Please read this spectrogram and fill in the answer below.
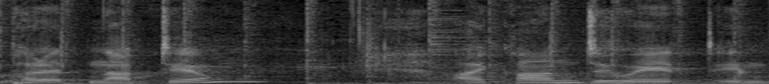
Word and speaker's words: Bharatanatyam: Help me pronounce it and show us a few steps. Well, it's called Bharatanatyam.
